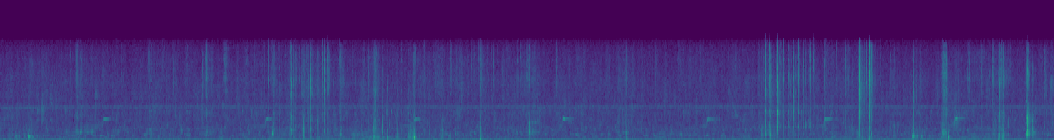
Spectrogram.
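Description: Forest background of a steady high insect drone with a short high chirp repeating about once a second, broken by clusters of sharp clicks and taps.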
